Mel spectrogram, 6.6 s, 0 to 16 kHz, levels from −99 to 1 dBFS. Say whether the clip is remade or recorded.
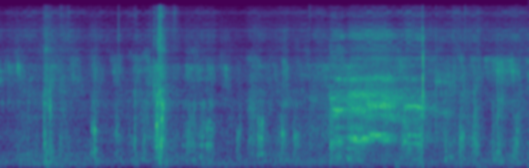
remade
